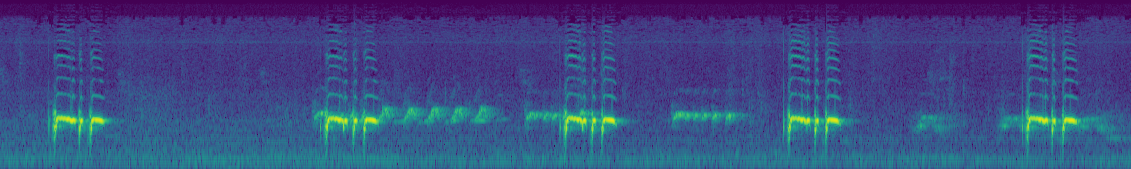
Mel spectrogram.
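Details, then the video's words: Local zebra dove calling to fellow birds: five stuttering coo phrases, each a few clipped notes and a held tone, come every two to two and a half seconds, with softer rapid note series between them. "Suara burung perkutut memanggil kawan"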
